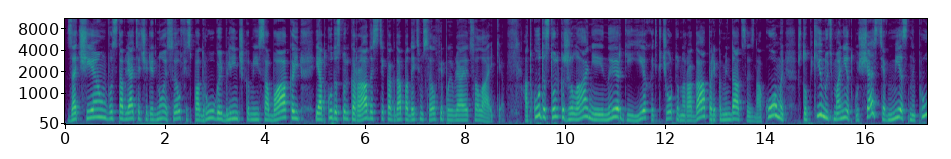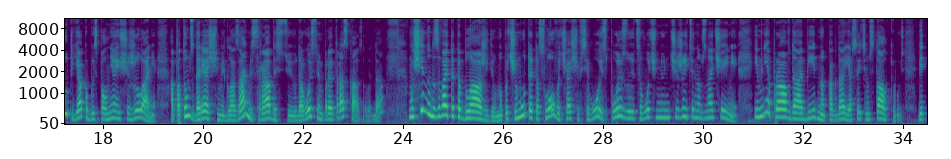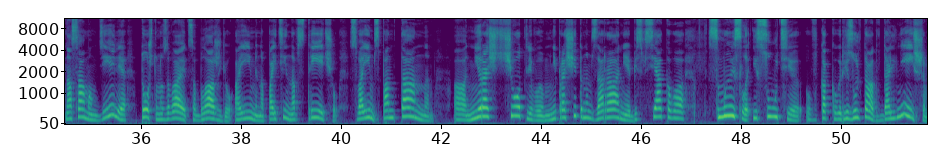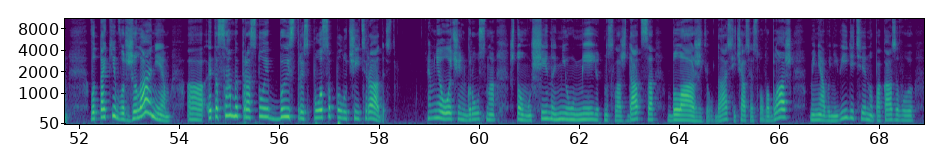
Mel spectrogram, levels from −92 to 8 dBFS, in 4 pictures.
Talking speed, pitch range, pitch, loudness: 120 wpm, 170-235 Hz, 195 Hz, -27 LUFS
